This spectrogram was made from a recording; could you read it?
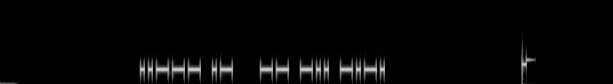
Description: Morse code, heard as a keyed tone, about 30 wpm, 700 Hz. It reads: 2A MDC
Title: Field Day Exchanges - 30wpm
